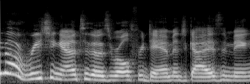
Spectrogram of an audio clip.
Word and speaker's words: Dameage: coupon code damage 10 that is damage with an e that is how we pronounce our name we are roll for damage which a lot of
